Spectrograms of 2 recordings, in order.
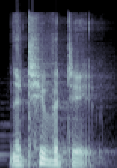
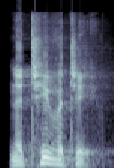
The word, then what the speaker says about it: nativity: Nativity nativity native to Nativity the stress falls on the second syllable repeat after me nativity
